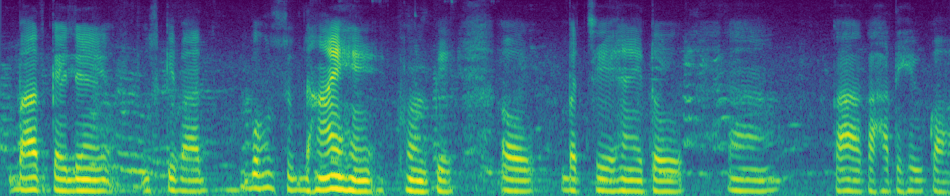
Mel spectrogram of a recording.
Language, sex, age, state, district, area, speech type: Hindi, female, 60+, Uttar Pradesh, Lucknow, rural, spontaneous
